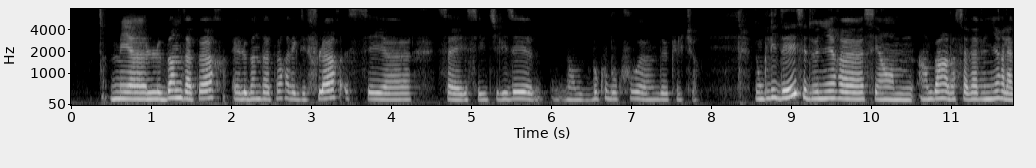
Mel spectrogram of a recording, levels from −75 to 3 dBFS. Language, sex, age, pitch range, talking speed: French, female, 30-49, 200-230 Hz, 195 wpm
